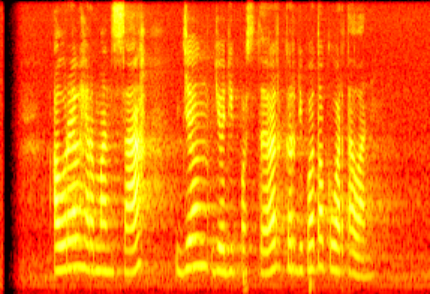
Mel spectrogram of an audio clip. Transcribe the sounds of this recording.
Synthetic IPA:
ʔauɾɛlɦɛrmansahd͡ʒɨŋd͡ʒodipɔst̪ərkɨrdipɔt̪ɔkəwart̪awan

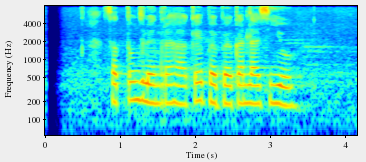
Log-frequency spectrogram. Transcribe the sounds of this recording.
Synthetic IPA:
sət̪uɲd͡ʒəlent̪ɾɛɦakeb̥a̤b̥ä̤kanlasio

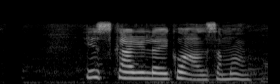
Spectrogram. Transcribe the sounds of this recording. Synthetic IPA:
eskarjʌlʌekoalsʌmːʌ

